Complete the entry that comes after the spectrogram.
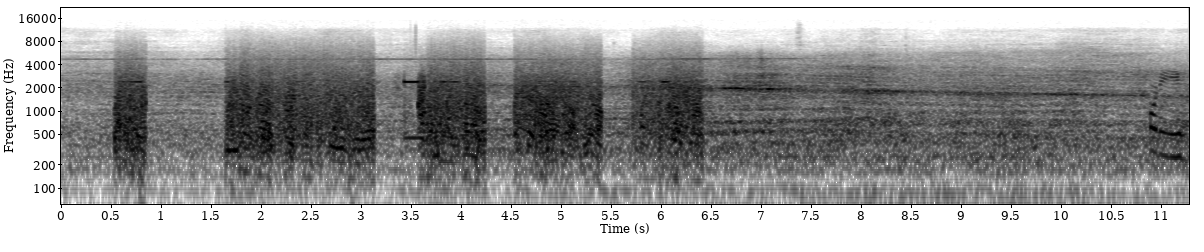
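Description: A British Airways Boeing 777 rumbles steadily past at Atlanta airport at night, its broad roar holding under bursts of radio chatter and talk before fading into a lingering whine.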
